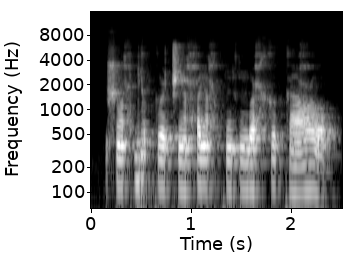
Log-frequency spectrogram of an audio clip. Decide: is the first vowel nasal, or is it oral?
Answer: nasal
